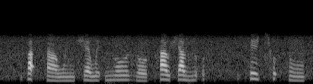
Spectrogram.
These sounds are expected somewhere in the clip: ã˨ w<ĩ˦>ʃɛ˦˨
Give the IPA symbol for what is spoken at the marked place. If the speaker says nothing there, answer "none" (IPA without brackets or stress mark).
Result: ĩ˨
